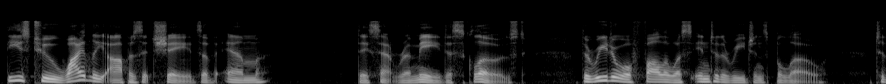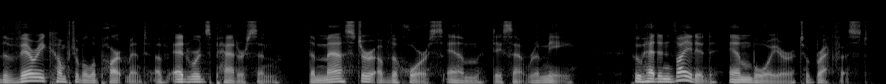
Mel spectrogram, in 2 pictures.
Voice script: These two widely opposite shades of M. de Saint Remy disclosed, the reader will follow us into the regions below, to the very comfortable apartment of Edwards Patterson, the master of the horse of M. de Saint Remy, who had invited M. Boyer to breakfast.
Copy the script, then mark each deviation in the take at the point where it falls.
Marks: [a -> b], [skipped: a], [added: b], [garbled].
These two widely opposite shades of M. de Saint Remy disclosed, the reader will follow us into the regions below, to the very comfortable apartment of Edwards Patterson, the master of the horse [skipped: of] M. de Saint Remy, who had invited M. Boyer to breakfast.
